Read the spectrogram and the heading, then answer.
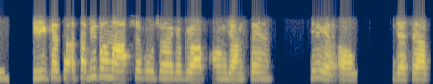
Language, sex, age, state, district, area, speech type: Hindi, female, 45-60, Uttar Pradesh, Hardoi, rural, conversation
